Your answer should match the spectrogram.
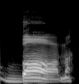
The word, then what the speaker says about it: bomb: E o inglês quer é ser chatinho e é, tem um B mudo. Então é só bomb.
